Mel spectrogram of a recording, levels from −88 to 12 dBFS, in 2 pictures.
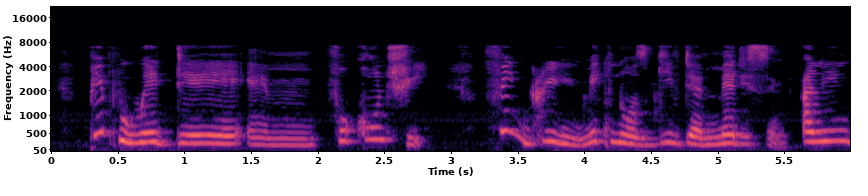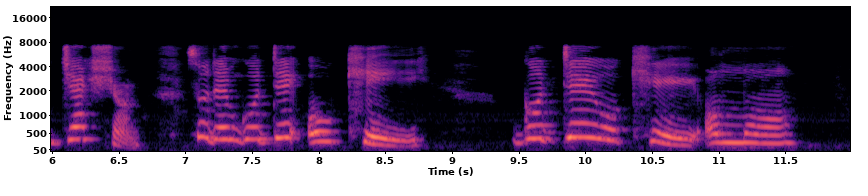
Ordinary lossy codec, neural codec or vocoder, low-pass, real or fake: none; none; 7.2 kHz; real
